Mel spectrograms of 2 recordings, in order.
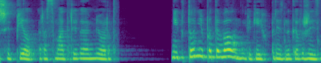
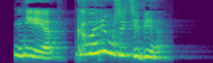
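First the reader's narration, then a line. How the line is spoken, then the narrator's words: Near sobbing woman. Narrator (Russian): Она уже почти рыдала, прижимаясь ко мне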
